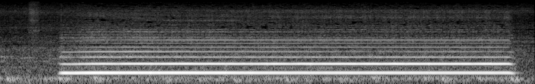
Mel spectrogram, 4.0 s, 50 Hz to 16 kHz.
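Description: Native American flute playing its bottom note, an A held steady for about three seconds, starting about half a second in. The note is now in tune at A = 444 Hz (the 528 Hz C tuning), where it had been a little flat.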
